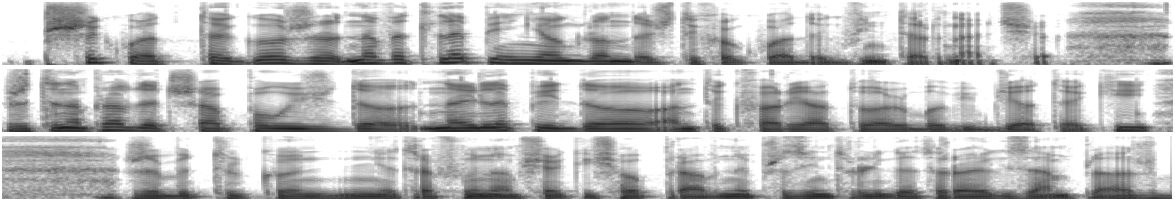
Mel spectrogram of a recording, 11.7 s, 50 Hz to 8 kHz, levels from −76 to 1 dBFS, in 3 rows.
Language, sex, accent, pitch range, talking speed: Polish, male, native, 105-135 Hz, 170 wpm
